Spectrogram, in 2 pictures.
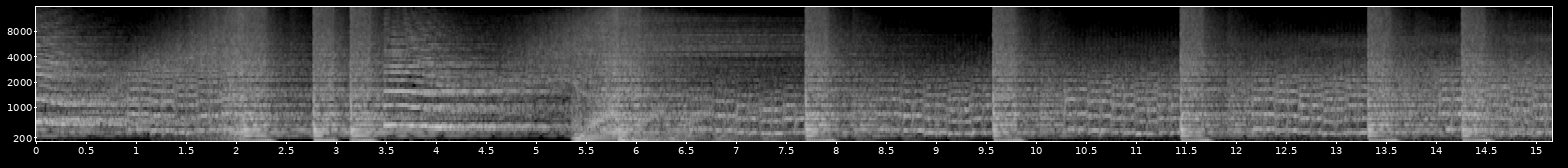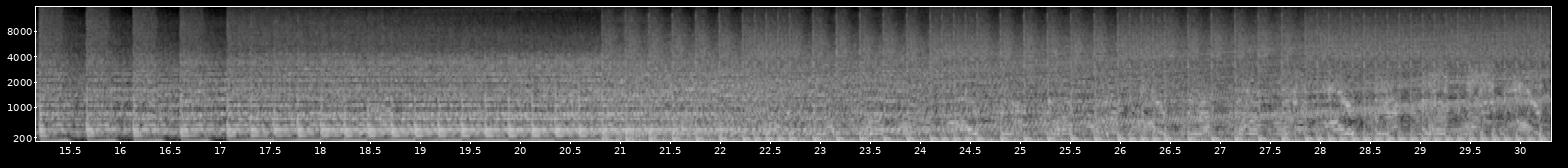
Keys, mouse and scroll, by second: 0.2 shift+click, 1.4 click, 8.3-9.3 drag, 10.5 click, 11.4 click, 13.4 click, 14.2 click, 16.6 space, 19.2 space, 20.2-23.7 drag, 23.7 space, 25.9 space, 27.3-29.3 drag, 29.3 space.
